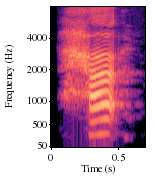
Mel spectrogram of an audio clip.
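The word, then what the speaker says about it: ح: According to phonetic charts, ha is pronounced in a deeper part of the throat than kha.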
